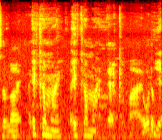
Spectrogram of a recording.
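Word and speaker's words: Ekkamai: Me and you like Akamai. How do you pronounce that? Ekamai.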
